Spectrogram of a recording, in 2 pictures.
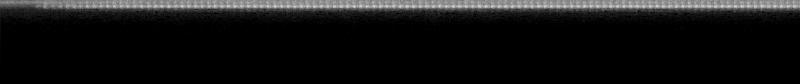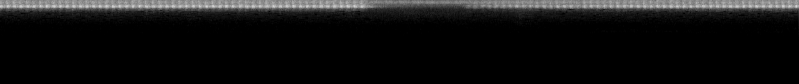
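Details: High, thin pulsing chirr from grasshoppers holds steady for most of the stretch, cuts out briefly near the end, then resumes. No other sounds or music are heard.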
